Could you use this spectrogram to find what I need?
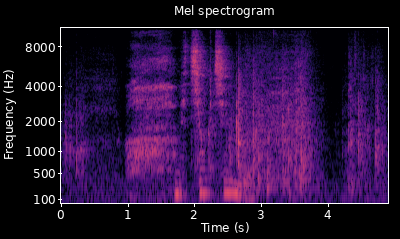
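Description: Coffee beans rattle as they are poured into a cup.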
